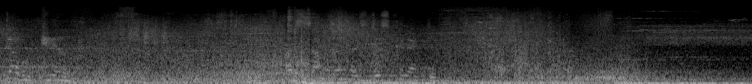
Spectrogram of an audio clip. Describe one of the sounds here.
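Spell blasts and clashing weapons crash in a loud game battle.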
